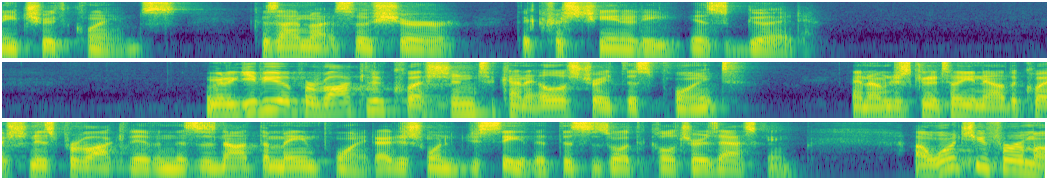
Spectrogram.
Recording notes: Sermon audio from Sunday, September 10, 2023.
